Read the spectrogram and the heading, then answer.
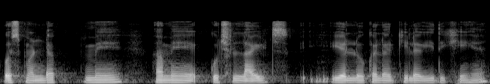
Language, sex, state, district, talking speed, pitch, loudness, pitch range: Hindi, male, Gujarat, Valsad, 145 wpm, 95 Hz, -20 LUFS, 95-100 Hz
